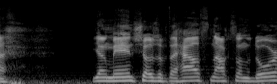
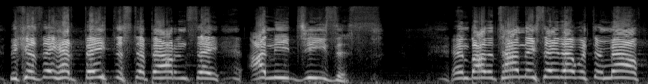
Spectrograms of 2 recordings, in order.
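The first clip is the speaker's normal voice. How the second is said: louder, higher, driving sermon voice; full-force preaching; 5 semitones higher, 5 dB louder than usual. Acted. Pastor urging the church that faith saves, preaching at full force. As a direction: preach it hard to the congregation.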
